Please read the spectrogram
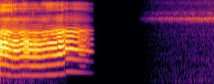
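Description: A cartoon character's acted wail of pain, one wavering cry that cuts off about a second in. After a moment of silence, faint steady outdoor ambience fades in near the end.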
